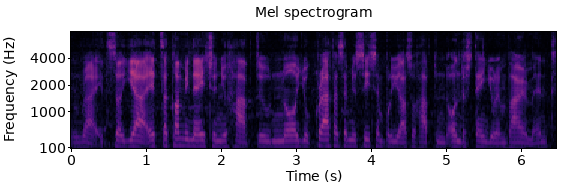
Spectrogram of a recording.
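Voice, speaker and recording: Barely pausing, a man talks at a moderate pace with fairly high pitch and fairly even intonation. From Mexico, Guanajuato. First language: Spanish (speaking Bulgarian). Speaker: salsa musician. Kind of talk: interpreted interview. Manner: halting.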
